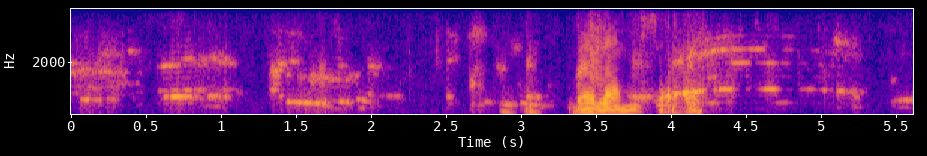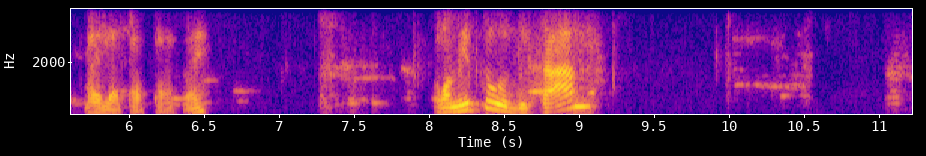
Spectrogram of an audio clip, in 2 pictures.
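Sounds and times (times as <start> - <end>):
baby crying: 0.0 - 1.9, 3.9 - 5.7
baby whimpering: 0.0 - 2.1, 2.9 - 7.8
speech: 2.9 - 4.4, 5.7 - 6.6, 8.0 - 9.2.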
